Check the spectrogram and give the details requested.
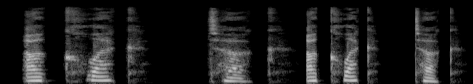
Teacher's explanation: Stress clec. Keep a soft and finish with tic clearly.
